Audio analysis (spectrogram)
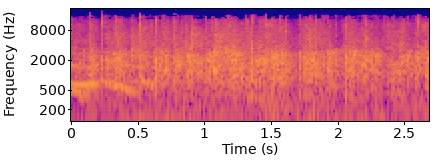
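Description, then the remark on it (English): A crowd applauds steadily, a dense wash of many hands clapping at once, loud and sustained from start to finish without letting up. “Clap your hands, ladies and gentlemen.”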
